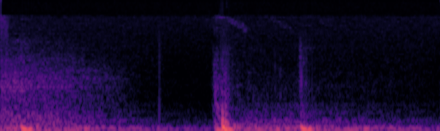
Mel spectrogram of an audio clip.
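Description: Heartbeat sound effect: low double thumps, a lub-dub pair about every second and a half, while a low hum fades out in the first half second.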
